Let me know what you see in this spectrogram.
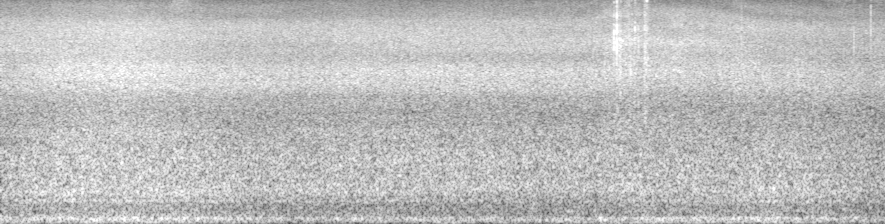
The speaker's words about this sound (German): Und das Wellenrauschen, was sicherlich sehr präsent ist auch für dich im Hintergrund. Lad das Wellenrauschen ein, Teil deiner Meditation zu sein.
